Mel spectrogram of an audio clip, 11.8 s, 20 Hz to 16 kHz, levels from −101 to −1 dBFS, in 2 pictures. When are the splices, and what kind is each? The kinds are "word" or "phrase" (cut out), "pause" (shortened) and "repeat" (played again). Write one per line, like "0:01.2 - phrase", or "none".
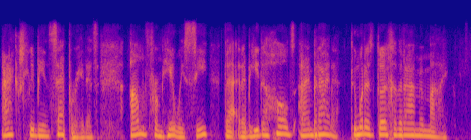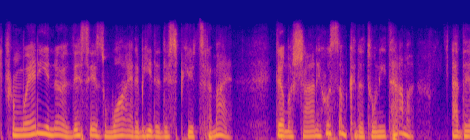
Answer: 0:02.7 - pause
0:04.3 - pause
